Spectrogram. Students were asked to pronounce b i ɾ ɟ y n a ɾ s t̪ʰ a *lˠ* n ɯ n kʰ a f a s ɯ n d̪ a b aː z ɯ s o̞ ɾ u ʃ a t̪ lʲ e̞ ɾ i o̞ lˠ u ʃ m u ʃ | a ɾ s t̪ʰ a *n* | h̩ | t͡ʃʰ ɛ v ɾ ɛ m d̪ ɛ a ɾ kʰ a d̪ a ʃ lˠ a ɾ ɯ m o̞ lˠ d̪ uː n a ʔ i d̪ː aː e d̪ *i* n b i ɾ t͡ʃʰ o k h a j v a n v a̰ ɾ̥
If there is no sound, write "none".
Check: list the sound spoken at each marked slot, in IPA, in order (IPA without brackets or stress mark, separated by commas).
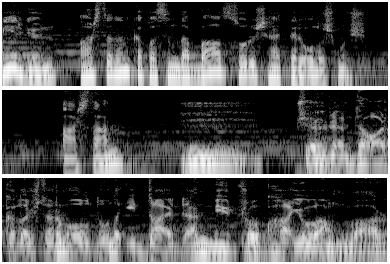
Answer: none, n, æ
